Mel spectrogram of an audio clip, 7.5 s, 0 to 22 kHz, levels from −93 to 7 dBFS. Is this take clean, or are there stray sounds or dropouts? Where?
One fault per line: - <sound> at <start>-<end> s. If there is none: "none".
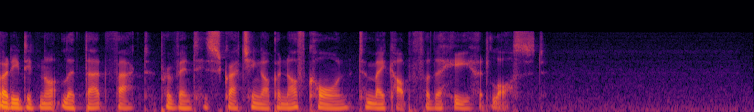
none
